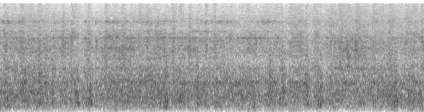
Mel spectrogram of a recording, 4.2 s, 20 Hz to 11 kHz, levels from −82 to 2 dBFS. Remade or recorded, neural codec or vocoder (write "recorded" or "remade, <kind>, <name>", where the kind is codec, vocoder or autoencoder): recorded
